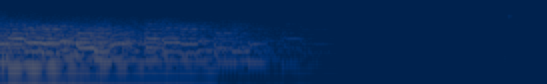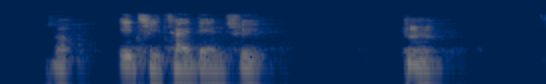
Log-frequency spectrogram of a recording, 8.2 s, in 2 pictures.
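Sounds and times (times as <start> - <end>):
speech: 4.5 - 6.2, 7.1 - 7.5
person coughing suddenly: 7.1 - 7.5.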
